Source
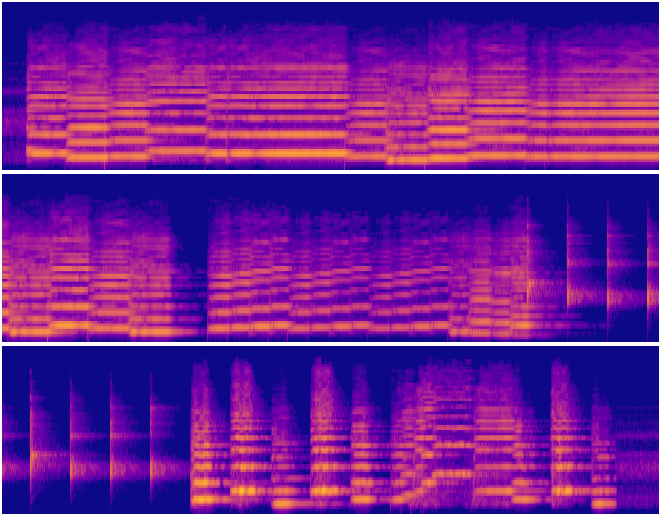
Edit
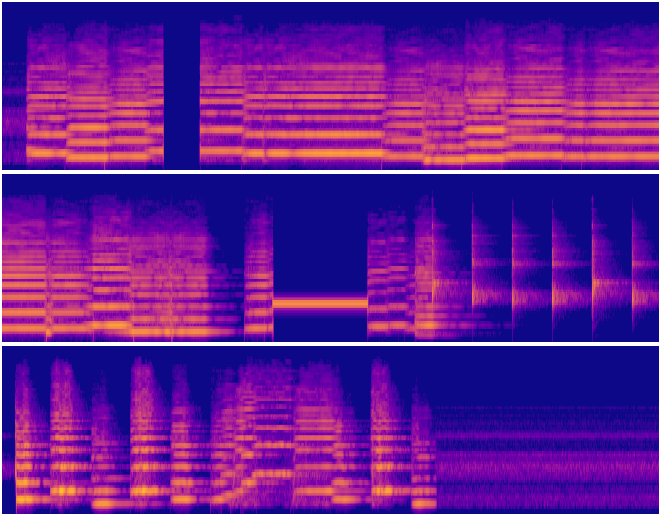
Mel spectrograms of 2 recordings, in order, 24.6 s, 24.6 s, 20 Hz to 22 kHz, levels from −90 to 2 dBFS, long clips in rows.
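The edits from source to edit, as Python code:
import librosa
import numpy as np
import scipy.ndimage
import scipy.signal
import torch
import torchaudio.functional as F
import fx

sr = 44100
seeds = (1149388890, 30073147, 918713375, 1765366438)

y = fx.edit(x, sr, fx.insert_silence(at_s=2.01, length_s=0.46),
    fx.reverse_span(start_s=8.3, length_s=1.57),
    fx.bleep(start_s=11.13, length_s=1.19, hz=949.0, db=-22.5),
    fx.cut(start_s=12.91, length_s=1.65),
    fx.cut(start_s=17.79, length_s=1.06), tone=tone)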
